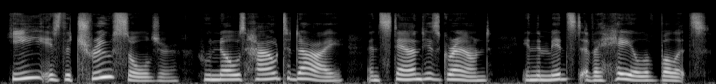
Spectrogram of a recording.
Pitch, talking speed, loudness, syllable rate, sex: 215 Hz, 185 wpm, -17 LUFS, 3.8 syllables/s, female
